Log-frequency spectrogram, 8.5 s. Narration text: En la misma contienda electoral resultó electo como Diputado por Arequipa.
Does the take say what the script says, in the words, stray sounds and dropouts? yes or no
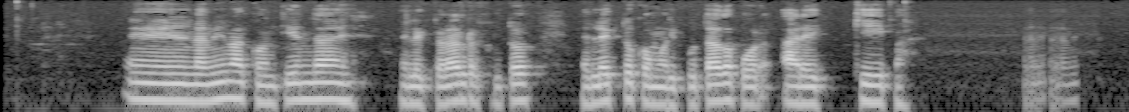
no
